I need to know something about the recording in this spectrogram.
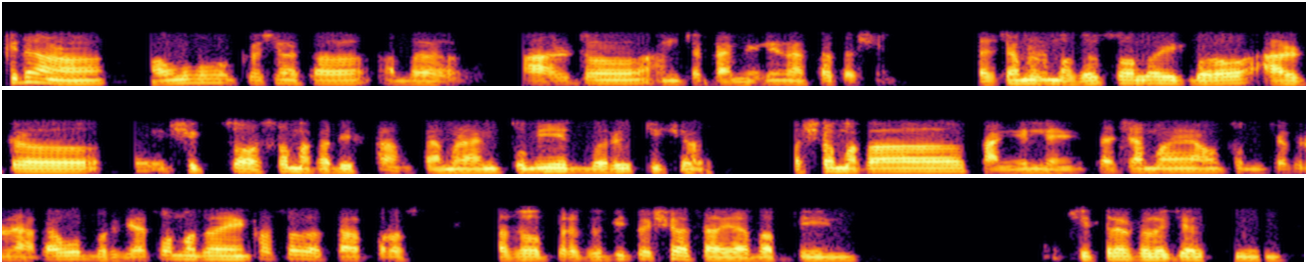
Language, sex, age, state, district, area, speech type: Goan Konkani, male, 45-60, Goa, Bardez, urban, conversation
